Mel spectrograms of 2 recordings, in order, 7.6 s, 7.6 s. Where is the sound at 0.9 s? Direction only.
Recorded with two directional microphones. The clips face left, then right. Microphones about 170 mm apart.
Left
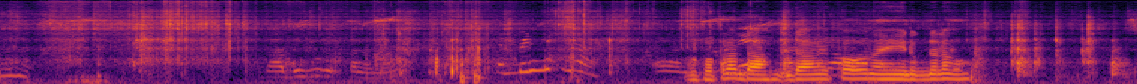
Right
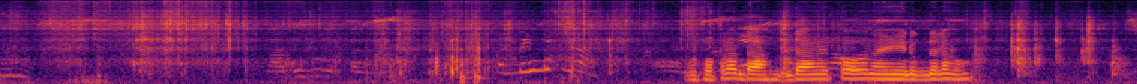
35° right (ahead or behind).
